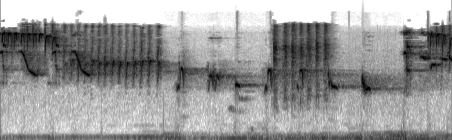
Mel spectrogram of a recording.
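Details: Sooty-headed bulbul song meant to attract birds: falling whistled slurs and short gurgling notes, interrupted by buzzy rattles, with low droning hum throughout.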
